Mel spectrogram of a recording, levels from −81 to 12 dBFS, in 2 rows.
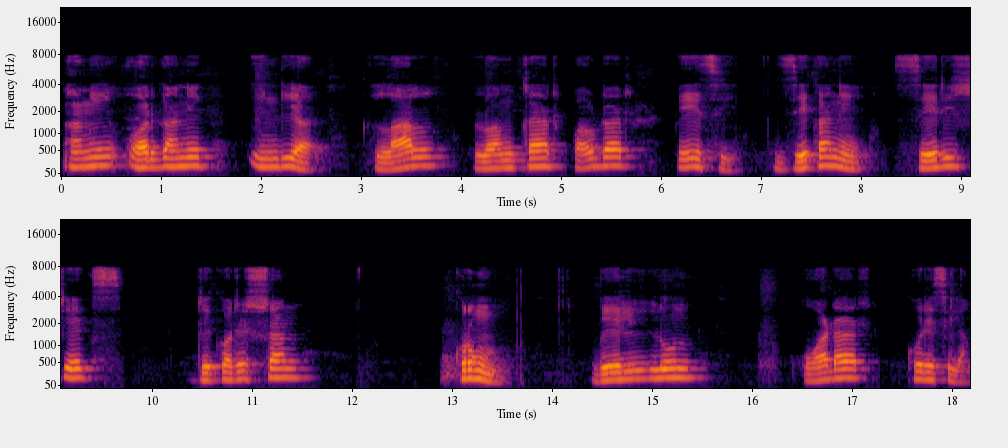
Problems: constant background noise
